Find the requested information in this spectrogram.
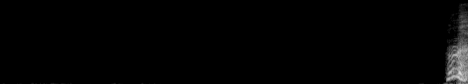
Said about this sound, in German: Gesundheit und mit diesem hervorragenden Nieser schließen wir das Thema.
